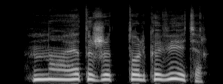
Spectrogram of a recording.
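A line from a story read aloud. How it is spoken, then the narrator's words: Uncertain objection. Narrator (Russian): возразил он неуверенным голосом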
